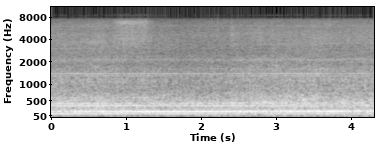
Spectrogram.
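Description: Steady cabin drone of a Boeing 777-236 taxiing, its General Electric GE90-85B turbofans at idle, heard from inside the cabin. It is a constant hum with several held tones.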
